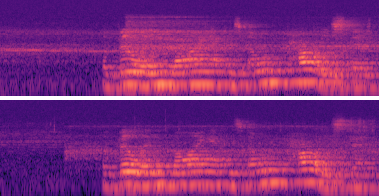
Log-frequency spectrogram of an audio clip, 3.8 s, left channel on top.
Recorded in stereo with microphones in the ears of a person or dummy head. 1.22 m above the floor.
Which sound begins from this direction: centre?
A woman speaking, at 1.0 s.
